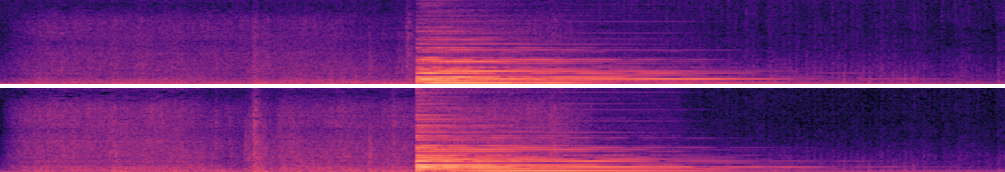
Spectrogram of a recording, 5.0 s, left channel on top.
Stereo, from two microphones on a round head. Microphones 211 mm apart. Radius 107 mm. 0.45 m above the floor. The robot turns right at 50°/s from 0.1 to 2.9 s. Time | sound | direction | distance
2.1 | a guitar | 95° right | 1.0 m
